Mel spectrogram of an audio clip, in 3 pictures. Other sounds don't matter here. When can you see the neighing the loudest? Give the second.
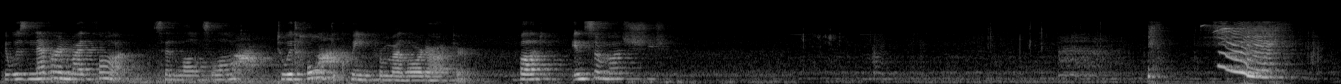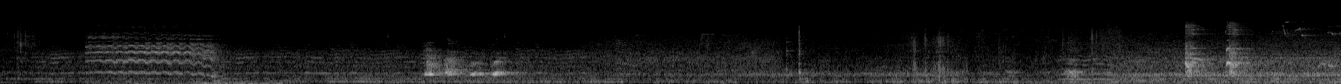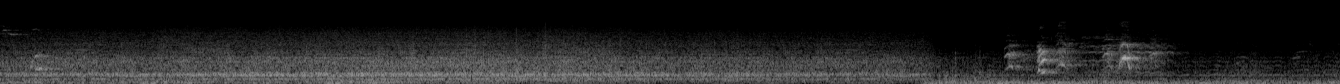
15 s.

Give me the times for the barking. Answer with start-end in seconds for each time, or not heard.
2.3-3.5, 11.4-12.9, 17.6-18.5, 25.2-27.2, 36.9-38.4.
